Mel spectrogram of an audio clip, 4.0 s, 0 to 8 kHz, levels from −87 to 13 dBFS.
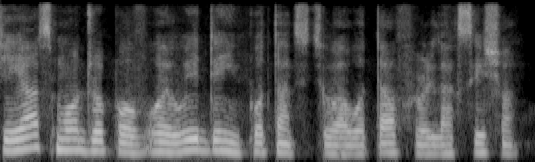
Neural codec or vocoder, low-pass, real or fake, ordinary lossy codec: codec, 16 kHz, 4 kbps, FreqCodec, smaller model; 7.2 kHz; fake; none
